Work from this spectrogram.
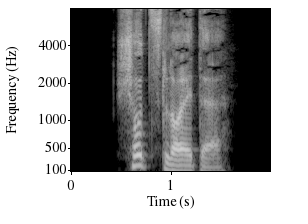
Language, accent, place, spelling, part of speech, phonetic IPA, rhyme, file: German, Germany, Berlin, Schutzleute, noun, [ˈʃʊt͡sˌlɔɪ̯tə], -ʊt͡slɔɪ̯tə, De-Schutzleute.ogg
- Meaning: nominative/accusative/genitive plural of Schutzmann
